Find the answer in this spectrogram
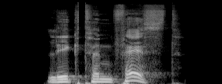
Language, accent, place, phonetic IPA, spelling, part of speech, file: German, Germany, Berlin, [ˌleːktn̩ ˈfɛst], legten fest, verb, De-legten fest.ogg
- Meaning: inflection of festlegen: 1. first/third-person plural preterite 2. first/third-person plural subjunctive II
